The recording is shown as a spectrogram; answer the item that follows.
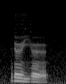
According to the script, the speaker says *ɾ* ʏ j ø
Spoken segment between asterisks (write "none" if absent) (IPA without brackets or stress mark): ɾ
